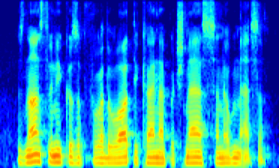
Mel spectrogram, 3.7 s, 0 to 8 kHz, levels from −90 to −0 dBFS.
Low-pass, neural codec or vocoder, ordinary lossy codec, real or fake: none; codec, 16 kHz, 8 kbps, FunCodec, trained on Chinese and English, 25 frames a second; none; fake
